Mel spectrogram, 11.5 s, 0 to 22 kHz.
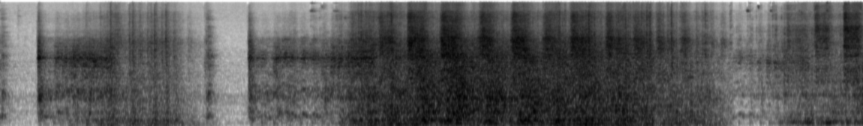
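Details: Volvo 164 B30 engine, first start attempt since 1994 after a cleaning and oil change; oil pressure present, fuel leak noted, cylinder two plug found loose. Repeated starter bursts, then a longer crank struggling to catch.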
